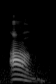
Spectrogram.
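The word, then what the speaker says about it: 앙: ending of the syllable, it has an ng sound, all right? For example, it's a, and then we put the iyong at the ending of the syllable, so it has a pronunciation of ang.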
